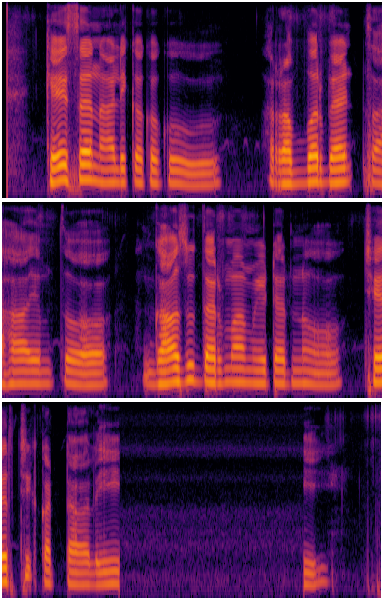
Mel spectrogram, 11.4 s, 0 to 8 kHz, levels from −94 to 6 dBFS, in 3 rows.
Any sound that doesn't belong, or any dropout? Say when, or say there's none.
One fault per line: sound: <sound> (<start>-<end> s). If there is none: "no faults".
no faults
